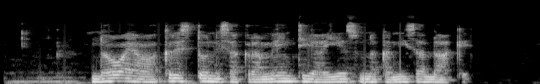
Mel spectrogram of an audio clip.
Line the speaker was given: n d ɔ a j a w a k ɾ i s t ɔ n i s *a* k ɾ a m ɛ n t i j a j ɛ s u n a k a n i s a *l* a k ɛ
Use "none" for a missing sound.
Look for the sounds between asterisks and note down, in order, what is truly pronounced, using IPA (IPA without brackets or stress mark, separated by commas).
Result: a, l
